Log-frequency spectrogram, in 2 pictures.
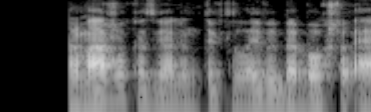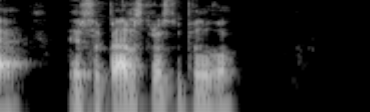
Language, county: Lithuanian, Kaunas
